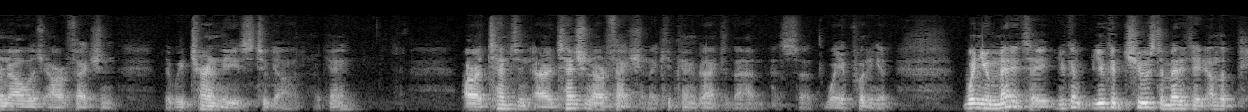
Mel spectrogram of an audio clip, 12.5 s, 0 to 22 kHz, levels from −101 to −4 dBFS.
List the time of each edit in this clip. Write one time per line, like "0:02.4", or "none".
none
